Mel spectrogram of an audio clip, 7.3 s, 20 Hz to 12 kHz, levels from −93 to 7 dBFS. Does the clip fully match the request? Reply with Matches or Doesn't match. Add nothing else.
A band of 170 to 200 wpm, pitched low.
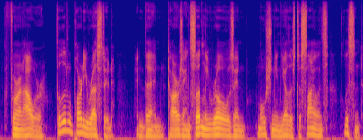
Doesn't match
